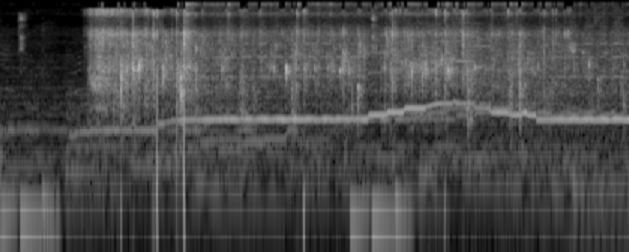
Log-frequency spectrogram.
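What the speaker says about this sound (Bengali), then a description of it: "তেল বেশ গরম হয়ে উঠেছে এখন আমি একটা একটা করে ঝিঙ্গা দিয়ে ভেজে তুলে নেব" Ridge gourd pieces frying in hot oil, a steady close sizzle with crackling pops and a few sharp clinks of a utensil against the pan, beginning abruptly and holding loud throughout.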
